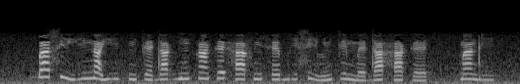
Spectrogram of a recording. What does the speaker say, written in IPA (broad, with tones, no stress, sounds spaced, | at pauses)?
ɡ͡b a˦ s i˦˨ j i˨˦ n a˦˨ j i˧ k ĩ˧ k ɛ˧ d a˦ ɡ͡b ũ˦ k ã˦ k ɛ˦ h a˦ f ĩ˦ h ɛ˦ b i˦ s i˦˨ l ĩ˨˦ k e˦ m ɛ˧ d a˦ h a˦ k ɛ˧ | ɡ͡b ã˦ d i˧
